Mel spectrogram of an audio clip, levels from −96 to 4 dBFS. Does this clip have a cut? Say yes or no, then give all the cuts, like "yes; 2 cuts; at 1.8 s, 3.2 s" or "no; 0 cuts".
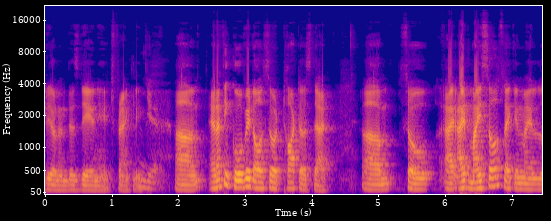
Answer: no; 0 cuts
